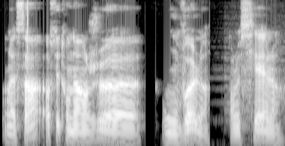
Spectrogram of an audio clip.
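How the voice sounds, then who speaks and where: Low-voiced, hesitant young man. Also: normal speed, sharp tone. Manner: hesitant, many fillers and restarts, laid-back. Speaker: podcast co-host. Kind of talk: casual gaming podcast chat.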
